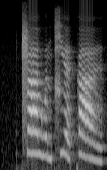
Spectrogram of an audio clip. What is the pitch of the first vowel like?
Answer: high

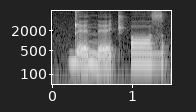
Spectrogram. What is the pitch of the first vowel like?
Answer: high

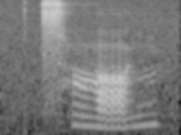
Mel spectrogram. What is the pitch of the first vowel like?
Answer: low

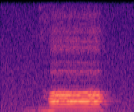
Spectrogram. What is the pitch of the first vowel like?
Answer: high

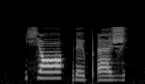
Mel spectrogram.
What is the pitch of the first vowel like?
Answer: high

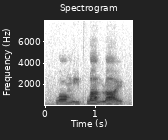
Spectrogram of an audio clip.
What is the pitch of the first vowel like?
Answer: high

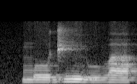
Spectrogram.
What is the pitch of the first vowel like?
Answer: low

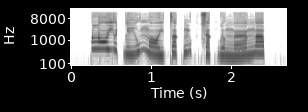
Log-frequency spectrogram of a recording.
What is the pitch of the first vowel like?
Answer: high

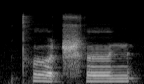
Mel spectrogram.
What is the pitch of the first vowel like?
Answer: falling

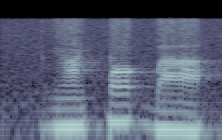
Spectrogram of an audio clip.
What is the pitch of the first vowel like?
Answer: low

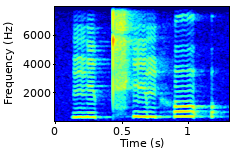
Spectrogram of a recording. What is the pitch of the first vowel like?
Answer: low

